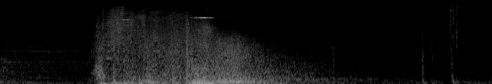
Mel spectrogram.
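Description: A soft whoosh and chime sound as a card is played.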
